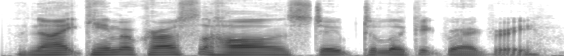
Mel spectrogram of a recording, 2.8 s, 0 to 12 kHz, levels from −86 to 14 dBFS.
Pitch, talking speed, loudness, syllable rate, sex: 110 Hz, 255 wpm, -17 LUFS, 6.3 syllables/s, male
